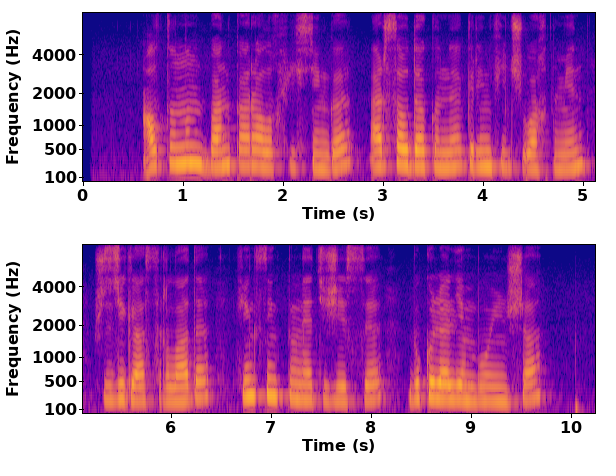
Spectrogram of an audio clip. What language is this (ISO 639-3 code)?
kaz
